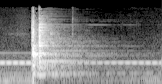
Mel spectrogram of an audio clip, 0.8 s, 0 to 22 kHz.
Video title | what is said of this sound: Marion découvre les cloches Episode 2 / REBLOCHON #Passion | Ça sonne mais c'est pas encore ce que tu veux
